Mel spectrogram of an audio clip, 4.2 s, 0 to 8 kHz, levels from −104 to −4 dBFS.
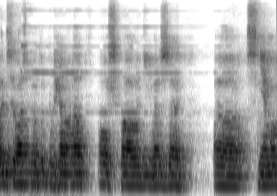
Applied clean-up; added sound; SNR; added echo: neural mask model DeepFilterNet 3.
